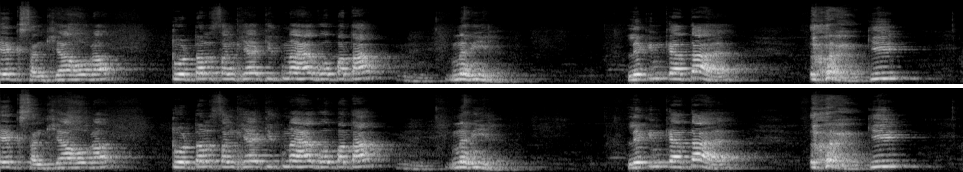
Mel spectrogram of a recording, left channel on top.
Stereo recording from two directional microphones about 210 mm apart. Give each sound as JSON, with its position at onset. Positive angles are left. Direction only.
{"t": 0.0, "sound": "speech", "side_deg": 20}
{"t": 6.2, "sound": "speech", "side_deg": 20}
